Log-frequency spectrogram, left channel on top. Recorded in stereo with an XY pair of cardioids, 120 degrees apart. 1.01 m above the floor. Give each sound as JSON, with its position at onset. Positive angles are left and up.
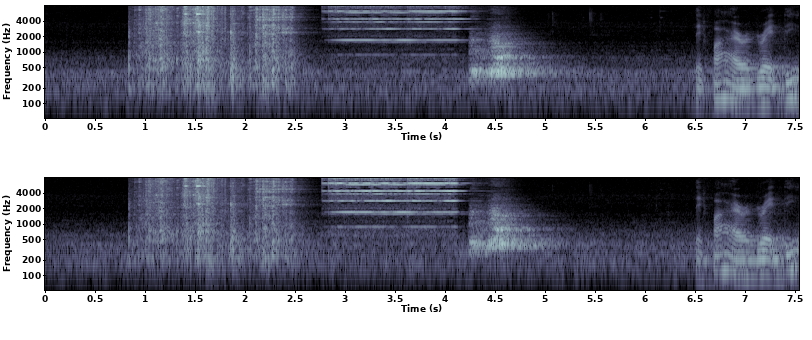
{"t": 0.8, "sound": "dishes clattering", "azimuth_deg": 20, "distance_m": 0.8}
{"t": 2.8, "sound": "a bell", "azimuth_deg": -50, "distance_m": 1.1}
{"t": 4.2, "sound": "a dog barking", "azimuth_deg": -10, "distance_m": 6.5}
{"t": 6.5, "sound": "a man speaking", "azimuth_deg": 10, "distance_m": 1.0}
